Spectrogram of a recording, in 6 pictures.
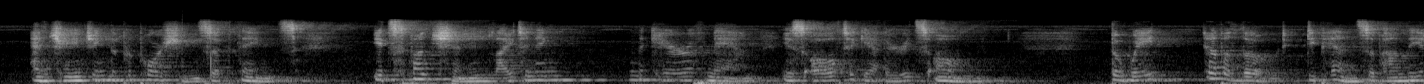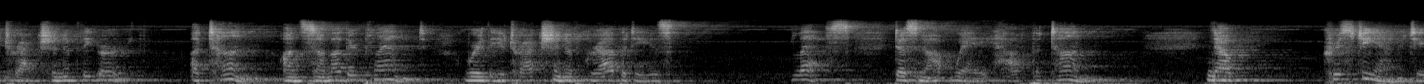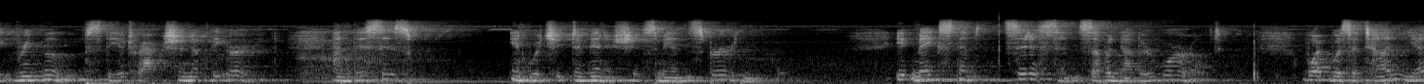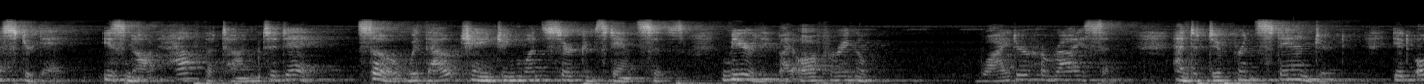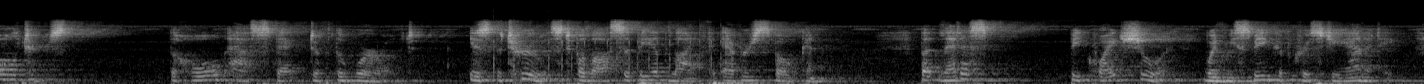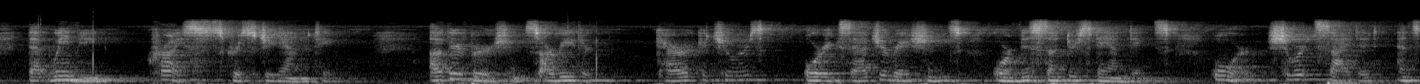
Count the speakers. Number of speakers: one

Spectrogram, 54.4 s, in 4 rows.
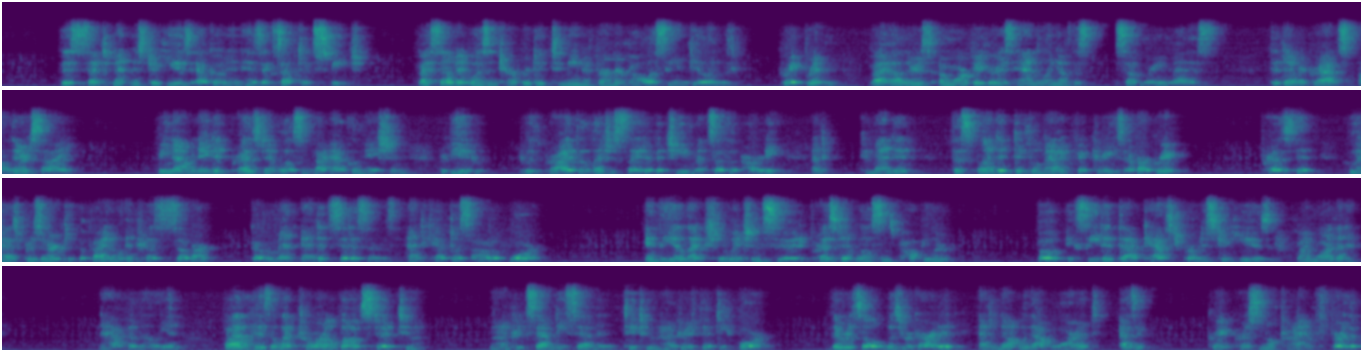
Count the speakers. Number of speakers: one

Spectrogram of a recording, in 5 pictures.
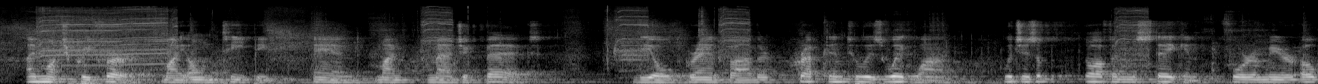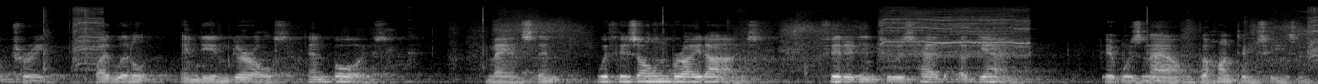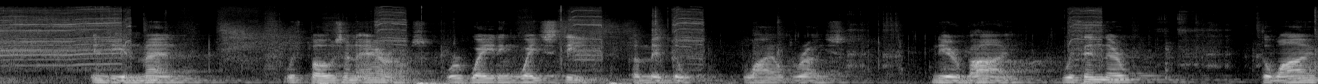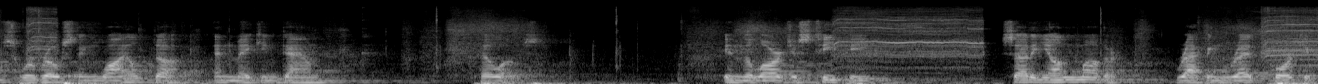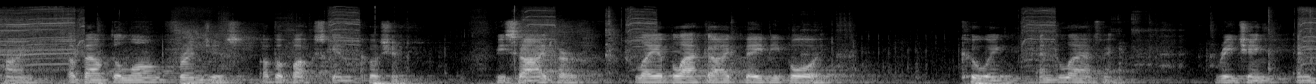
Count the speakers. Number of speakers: one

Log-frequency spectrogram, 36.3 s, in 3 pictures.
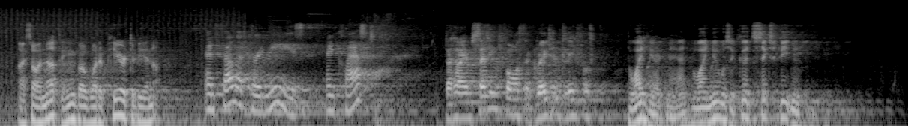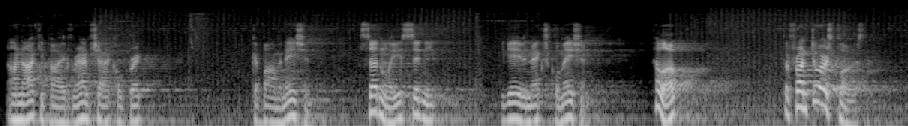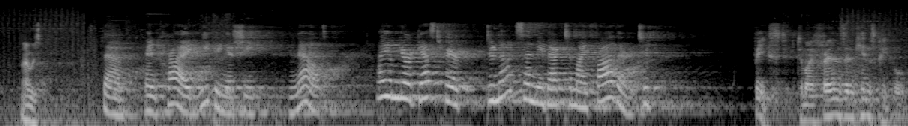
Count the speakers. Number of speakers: four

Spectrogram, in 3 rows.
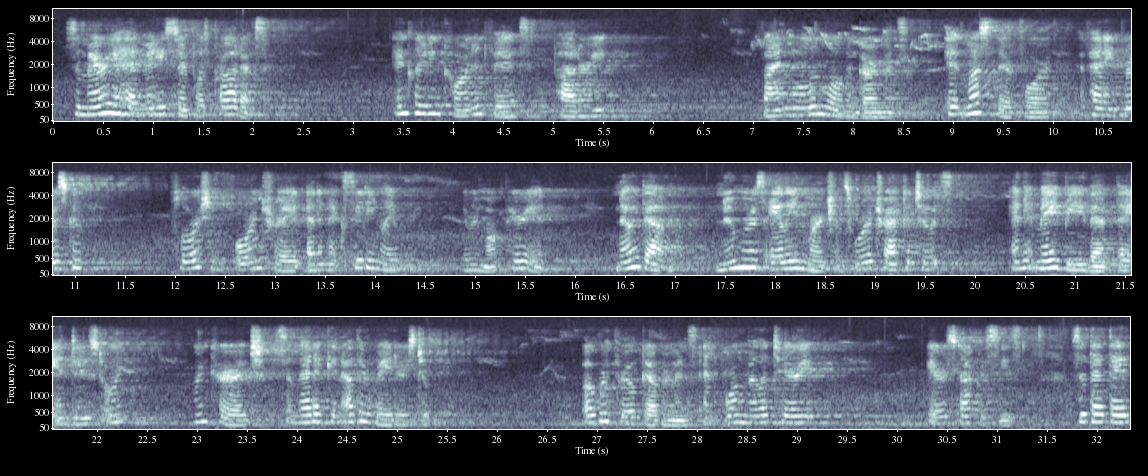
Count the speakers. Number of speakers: one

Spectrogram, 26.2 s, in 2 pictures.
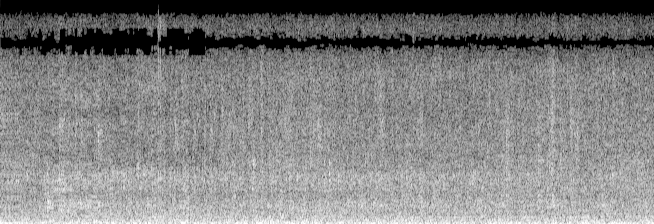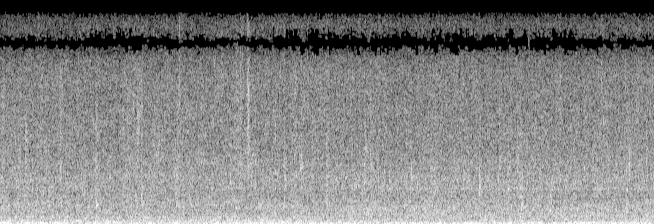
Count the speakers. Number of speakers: zero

